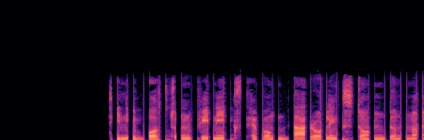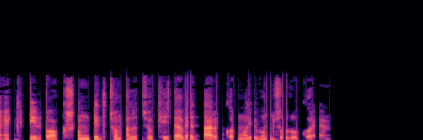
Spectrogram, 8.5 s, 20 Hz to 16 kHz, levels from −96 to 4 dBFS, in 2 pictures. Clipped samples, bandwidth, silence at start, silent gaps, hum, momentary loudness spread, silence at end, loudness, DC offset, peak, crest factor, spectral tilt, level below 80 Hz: under 0.1%; 7.8 kHz; 1.1 s; 4.48-4.53 s; none; 8 LU; 0.95 s; -26 LUFS; under 0.1%; -6 dBFS; 22 dB; -5.5 dB/octave; -56 dBFS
